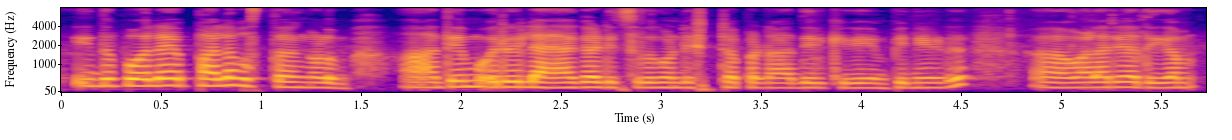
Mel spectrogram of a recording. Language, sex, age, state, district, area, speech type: Malayalam, female, 18-30, Kerala, Malappuram, urban, spontaneous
